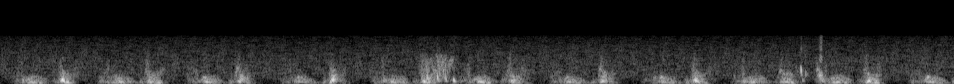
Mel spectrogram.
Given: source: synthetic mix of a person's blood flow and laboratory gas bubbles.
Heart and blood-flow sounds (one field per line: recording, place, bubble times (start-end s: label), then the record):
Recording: Doppler ultrasound of blood flow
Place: precordium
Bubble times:
4.19-4.59 s: bubbles
7.99-8.10 s: bubbles
8.16-8.27 s: bubbles
From the record:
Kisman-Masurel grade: 112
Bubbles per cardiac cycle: 1 to 2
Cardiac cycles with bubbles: 1 to 10%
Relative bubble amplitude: moderate (0.250 to 0.450)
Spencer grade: 1 (occasional bubble signal discernible with the cardiac motion signal, with majority of cardiac periods free of bubbles)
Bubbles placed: anywhere in the cardiac cycle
